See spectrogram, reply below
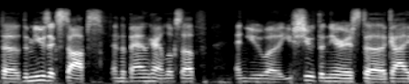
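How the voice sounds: The clip has a natural reading voice. Its intonation is fairly even.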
